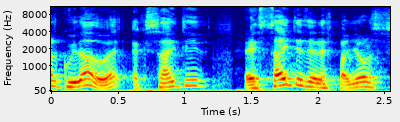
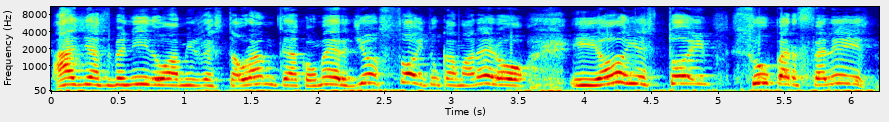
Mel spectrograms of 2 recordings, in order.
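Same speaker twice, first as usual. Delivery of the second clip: overexcited waiter; 12 semitones higher, 3 dB louder than usual. Pretend. Teacher mocking an imagined overexcited Spanish waiter, high and gushing. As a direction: ham up a thrilled waiter. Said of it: "No te dice".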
